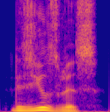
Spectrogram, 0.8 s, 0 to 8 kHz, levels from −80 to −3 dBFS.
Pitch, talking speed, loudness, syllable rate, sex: 115 Hz, 220 wpm, -16 LUFS, 8.1 syllables/s, male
